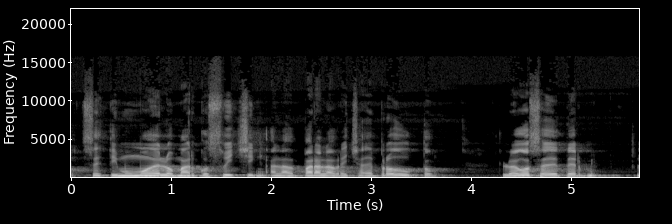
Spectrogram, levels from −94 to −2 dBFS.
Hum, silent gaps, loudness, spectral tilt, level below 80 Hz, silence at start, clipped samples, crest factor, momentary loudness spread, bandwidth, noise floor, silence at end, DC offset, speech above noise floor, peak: none; none; -31 LUFS; -5.5 dB/octave; -68 dBFS; 0 s; under 0.1%; 18 dB; 13 LU; 14 kHz; -70 dBFS; 0.25 s; under 0.1%; 39 dB; -14 dBFS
